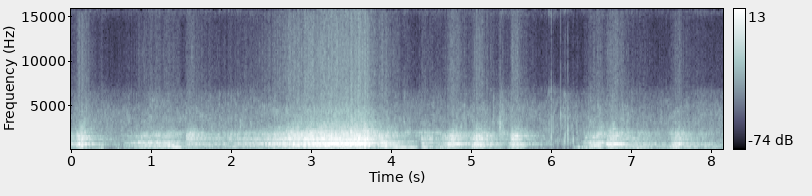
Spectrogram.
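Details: Black howler monkey howl in Belize: a deep, swelling roar that builds to a loud peak around the middle, followed by shorter grunting pulses.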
